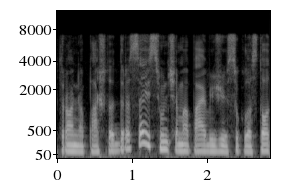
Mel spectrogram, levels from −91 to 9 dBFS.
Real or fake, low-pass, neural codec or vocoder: real; 7.2 kHz; none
